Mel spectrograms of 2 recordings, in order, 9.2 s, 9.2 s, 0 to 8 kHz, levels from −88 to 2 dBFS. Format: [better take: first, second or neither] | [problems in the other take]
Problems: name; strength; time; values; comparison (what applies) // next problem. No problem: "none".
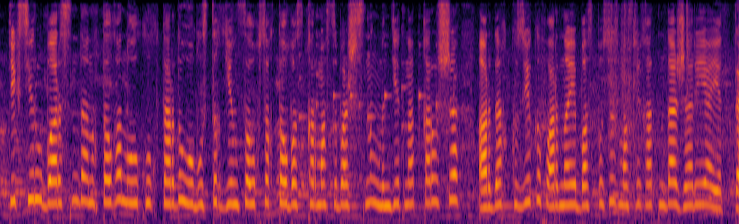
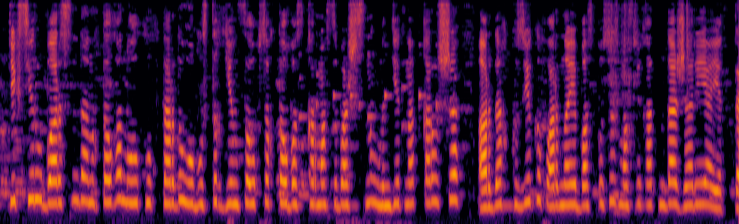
first | noise reduction (classical method Wiener filter)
